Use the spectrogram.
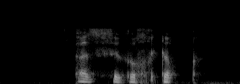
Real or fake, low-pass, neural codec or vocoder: fake; 5.4 kHz; codec, 24 kHz, 3 kbps, HILCodec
